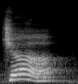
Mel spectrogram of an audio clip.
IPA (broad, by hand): dʒ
